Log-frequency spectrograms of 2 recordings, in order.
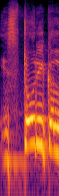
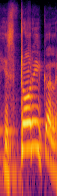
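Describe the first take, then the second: First: The word begins with a vowel sound. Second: The word begins with an h sound. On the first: The speaker calls it wrong. "तो ये हिस्टोरिकल नहीं है" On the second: The speaker calls it right. "ये हिस्टोरिकल है"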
